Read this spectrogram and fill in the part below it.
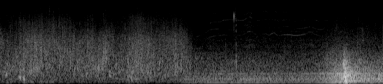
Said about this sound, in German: Oh, Flugabwehr. Sieht so aus, als käme eine Rakete hierher. Das ist Flugabwehr. Die Rakete wird abgefangen.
